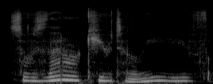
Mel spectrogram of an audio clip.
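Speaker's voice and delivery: usual speaking voice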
